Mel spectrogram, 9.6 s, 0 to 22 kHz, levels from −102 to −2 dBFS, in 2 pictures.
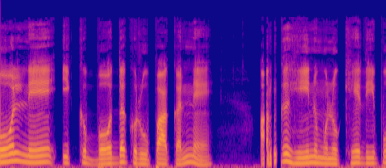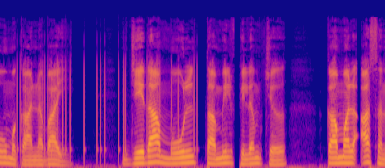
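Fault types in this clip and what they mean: AAC frame loss with muting: lost frames become silence with faded edges, so the holes near 3.3 s and 7.75 s sound soft.
Train of clicks: about thirty same-shaped pulses, roughly 10 dB above the speech, tick unevenly near 12 per second from 5.0 to 7.3 s, likely interference.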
